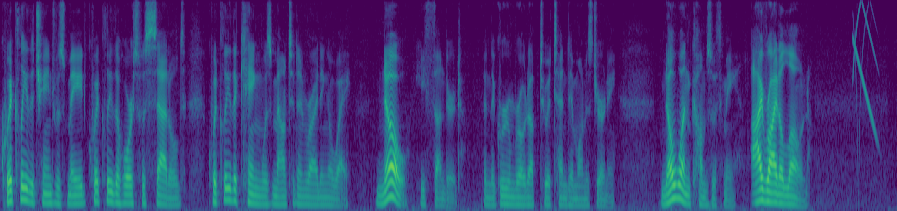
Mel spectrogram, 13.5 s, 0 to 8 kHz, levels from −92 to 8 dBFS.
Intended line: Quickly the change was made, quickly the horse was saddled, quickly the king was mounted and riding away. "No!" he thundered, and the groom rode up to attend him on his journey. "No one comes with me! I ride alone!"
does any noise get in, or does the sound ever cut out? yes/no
yes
